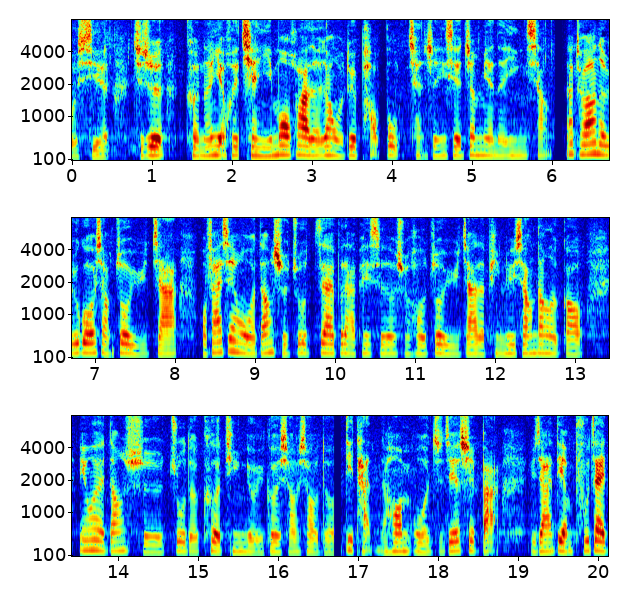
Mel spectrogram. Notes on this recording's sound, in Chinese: 这一期在克罗地亚的杜布罗夫尼克机场录制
